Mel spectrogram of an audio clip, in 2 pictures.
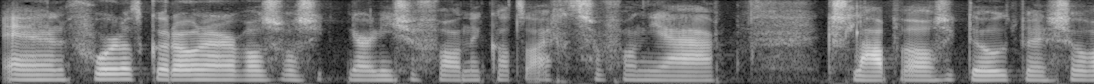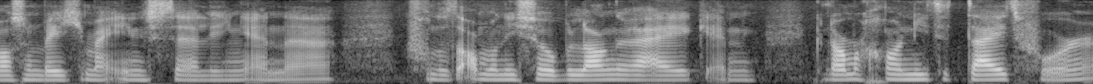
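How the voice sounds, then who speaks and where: In a very clean recording with a silent background, a woman uses a normal speaking voice. Her pitch is fairly low, her intonation fairly even and her pace fairly quick. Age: 20s. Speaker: student. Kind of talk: casual chat.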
